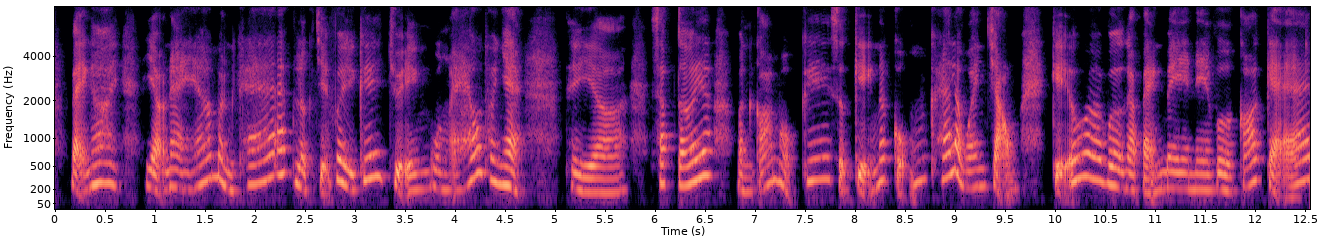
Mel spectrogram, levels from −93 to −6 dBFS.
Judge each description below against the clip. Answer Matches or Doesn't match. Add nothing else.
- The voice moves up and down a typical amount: Doesn't match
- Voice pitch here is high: Matches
